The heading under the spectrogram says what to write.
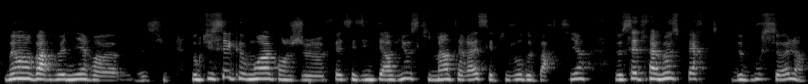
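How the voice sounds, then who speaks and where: A woman hosting an interview over a video call, chatty and energetic and using lots of fillers. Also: fairly high pitch, moderate pace, few pauses. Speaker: podcast host and coach.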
